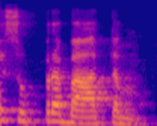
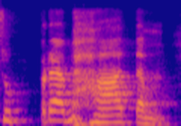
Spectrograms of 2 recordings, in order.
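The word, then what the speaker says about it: Suprabhātam: So when we say Shri Venkateshwara Suprabhatam, Bha is Mahaprana. So it is wrong to say Suprabhatam. It is Suprabhatam.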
